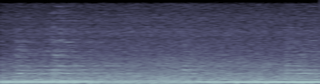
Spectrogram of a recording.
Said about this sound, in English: As we drive up, a Doyon drill rig emerges from the fog, sitting crouched on the pad like a rocket, not far from some caribou. Ever wonder what a drill rig sounds like? Well, you are in luck. It's at work on an injection well.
